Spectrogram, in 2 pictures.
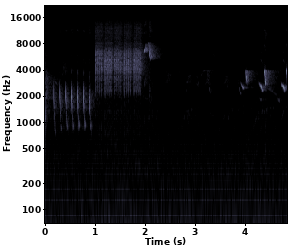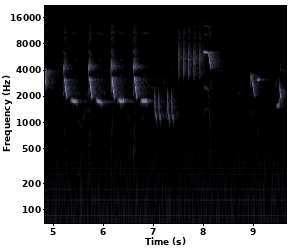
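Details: Nightingale evening song: a rapid run of repeated clicking notes, a harsh buzz, silence, then about ten loud chirped notes in steady rhythm, another buzz and a few falling whistles.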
